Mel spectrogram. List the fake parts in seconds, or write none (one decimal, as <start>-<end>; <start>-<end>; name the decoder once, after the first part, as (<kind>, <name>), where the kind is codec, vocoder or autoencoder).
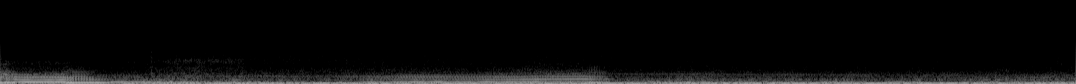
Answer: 2.5-3.3 (codec, DAC)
